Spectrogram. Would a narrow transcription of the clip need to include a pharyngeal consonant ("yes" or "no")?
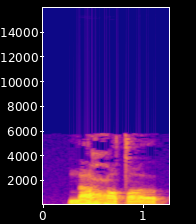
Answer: yes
